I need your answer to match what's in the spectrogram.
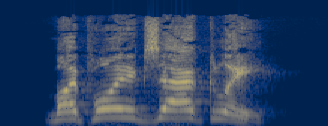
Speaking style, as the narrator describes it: Doug yelled

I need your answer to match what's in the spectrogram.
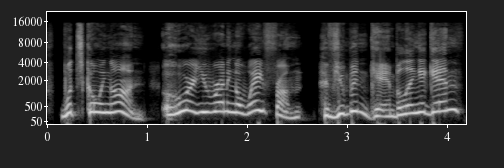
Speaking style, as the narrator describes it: My mom screamed

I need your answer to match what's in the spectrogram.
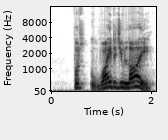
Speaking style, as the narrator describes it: Walter gasped

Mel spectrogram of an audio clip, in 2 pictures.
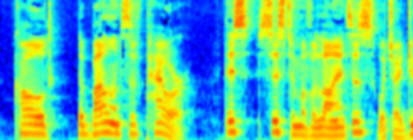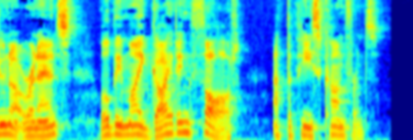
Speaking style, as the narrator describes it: Clemenceau boomed

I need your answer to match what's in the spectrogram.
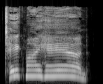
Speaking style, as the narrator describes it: she was yelling, but she couldn't really hear anything

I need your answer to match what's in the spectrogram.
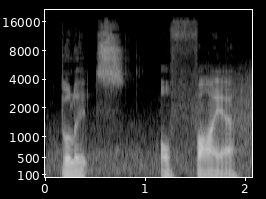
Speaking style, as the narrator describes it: Nightbright looked back over her shoulder and mouthed slowly

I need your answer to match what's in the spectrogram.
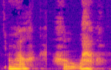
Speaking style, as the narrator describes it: Nai-nai interrupted with a chuckle

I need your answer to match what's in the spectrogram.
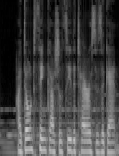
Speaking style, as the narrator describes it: Sophia murmur

